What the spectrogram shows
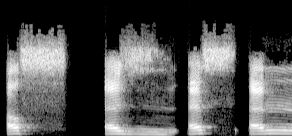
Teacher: Ujung lidah yang lancip aja tanpa disertai bagian punggungnya. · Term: ujung lidah lancip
